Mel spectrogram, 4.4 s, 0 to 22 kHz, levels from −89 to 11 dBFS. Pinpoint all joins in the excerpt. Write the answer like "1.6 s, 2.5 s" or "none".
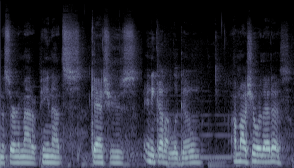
2.1 s, 3.1 s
